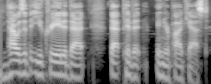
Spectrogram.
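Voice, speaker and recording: A man co-hosting a podcast, asking questions in a measured, deliberate way. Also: medium pitch, slightly rough, no echo, studio quality. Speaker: dialogue and voiceover editor, co-host. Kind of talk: podcast interview.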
